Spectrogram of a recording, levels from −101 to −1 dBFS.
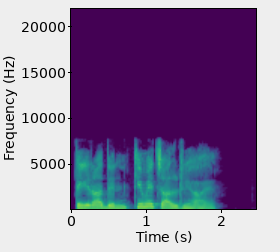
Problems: none marked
